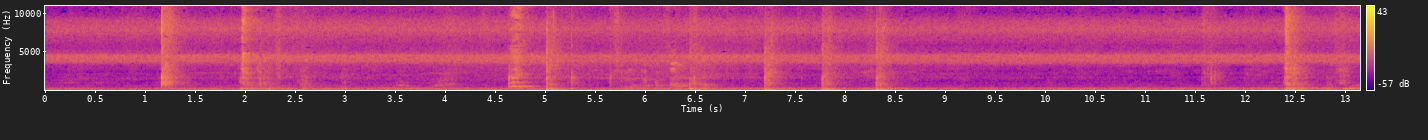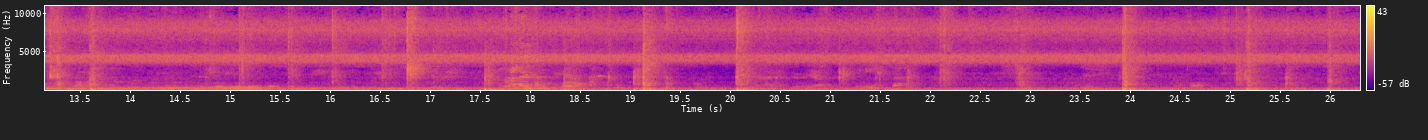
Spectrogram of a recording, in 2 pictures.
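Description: Basketball thudding at irregular intervals, about a dozen separate sharp impacts, with men's voices talking in between.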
